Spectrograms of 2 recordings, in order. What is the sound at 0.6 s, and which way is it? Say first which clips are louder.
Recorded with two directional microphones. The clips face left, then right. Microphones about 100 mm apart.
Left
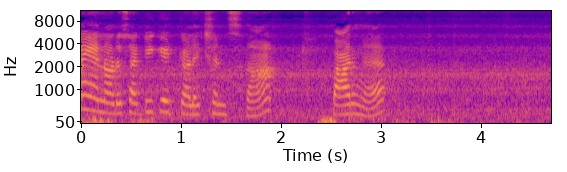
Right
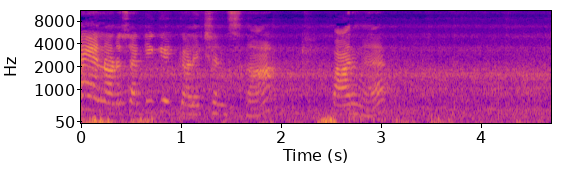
Speech: left 7 dB; 85° left.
